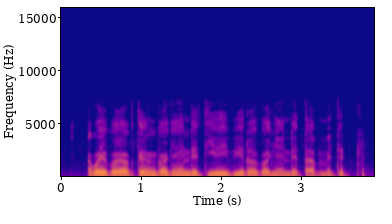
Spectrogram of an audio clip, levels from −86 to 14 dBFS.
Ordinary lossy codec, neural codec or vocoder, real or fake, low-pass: none; none; real; 7.2 kHz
